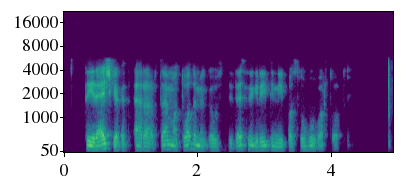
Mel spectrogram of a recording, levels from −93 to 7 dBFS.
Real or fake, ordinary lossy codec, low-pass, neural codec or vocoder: real; Opus, 32 kbps; 5.4 kHz; none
